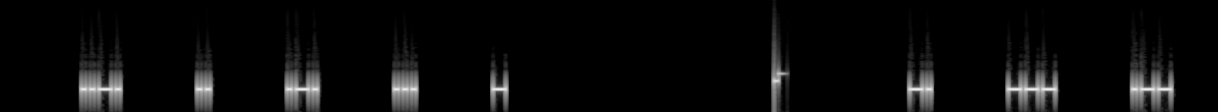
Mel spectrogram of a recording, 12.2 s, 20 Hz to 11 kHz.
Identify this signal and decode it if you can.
Morse code, heard as a keyed tone, about 28 wpm, spaced as for 10 wpm, 700 Hz. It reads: FIRST NOW
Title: 6x Character Spacing - Top 100 Words - 28wpm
